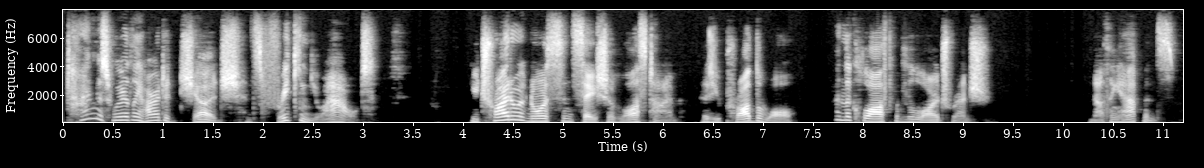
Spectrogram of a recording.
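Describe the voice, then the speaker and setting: An expressive storyteller narrates a horror audio drama in the second person. The medium-pitched voice swings up and down with conversational asides. The recording is dry and slightly muffled. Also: unhurried, no room sound.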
